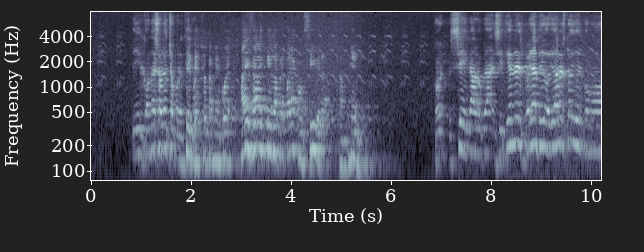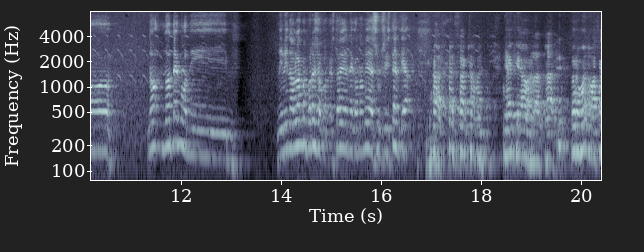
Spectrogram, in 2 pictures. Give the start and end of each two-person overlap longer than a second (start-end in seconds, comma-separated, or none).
none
